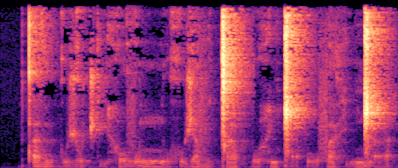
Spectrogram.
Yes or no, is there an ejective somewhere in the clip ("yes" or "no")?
yes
